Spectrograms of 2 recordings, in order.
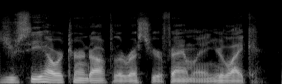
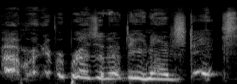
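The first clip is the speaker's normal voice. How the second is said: very high, voiceless, barely-there haunting grim-reaper voice. Imitating a candidate who sounds like death: RFK Junior impression, haunting, no voice. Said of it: "sounds like what I think the Grim Reaper would sound like".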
